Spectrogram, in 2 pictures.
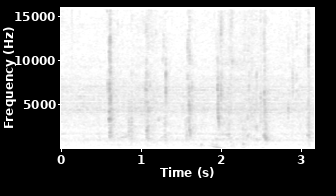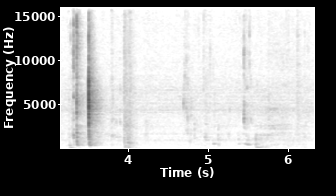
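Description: A man chewing a mouthful of food, with faint scattered clicks of a fork and a sharper clink of cutlery on a metal platter about three and a half seconds in.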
